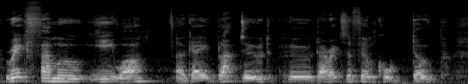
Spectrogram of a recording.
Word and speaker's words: Rick Famuyiwa: Rick Famuyiwa, okay, black dude who directed a film called Dope.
